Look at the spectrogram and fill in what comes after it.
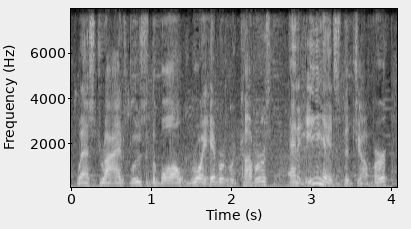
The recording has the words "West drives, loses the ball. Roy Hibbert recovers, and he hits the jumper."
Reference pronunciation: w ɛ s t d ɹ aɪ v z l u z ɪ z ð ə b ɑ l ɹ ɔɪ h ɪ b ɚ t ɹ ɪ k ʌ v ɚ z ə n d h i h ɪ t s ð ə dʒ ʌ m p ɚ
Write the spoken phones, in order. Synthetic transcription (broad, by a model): w ɛ s d ɹ aɪ v z l u z ɪ z ð ə b ɑ l ɹ ɔɪ h ɪ b ɚ t ɹ ɪ k ʌ v ɚ z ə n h i h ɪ t s ð ə dʒ ʌ m p ɚ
